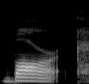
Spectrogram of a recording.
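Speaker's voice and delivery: "bark" in an American accent with a strong R before the K; punchy American-style "bark" with hard R. Shown as a demonstration. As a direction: demonstrate American "bark", R fully sounded. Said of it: "an American person might say".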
